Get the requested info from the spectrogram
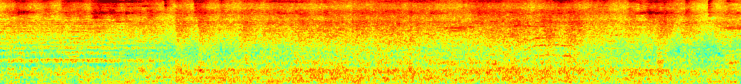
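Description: DEMU (diesel-electric multiple unit) passenger train running along the line, a loud steady rumble of the wheels and running gear heard from on board.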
